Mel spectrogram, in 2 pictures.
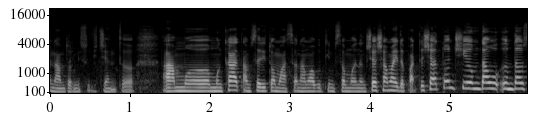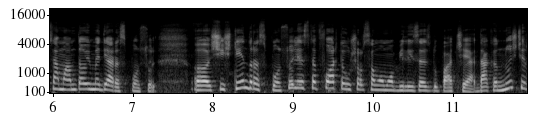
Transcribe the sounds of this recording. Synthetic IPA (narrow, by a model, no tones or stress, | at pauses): namd̪o̞rmit̪sufi̥t͡ʃie̞nt̪ə̰ | amːɨŋkat̪a̰msəɾit̪o̞masənamavut̪ːimpsəmənɨŋkʃiaʃamajd̪e̞pa̰rt̪e̞ʃiat̪unt͡ʃʲɨmd̪awɨmd̪awseamaɨmd̪awime̞d̪iat̪rəspunsul | əʃiʃt̪iind̪rəspunsulje̞st̪e̞foart̪e̞uʃo̞rsəməmo̞bilize̞zd̪upəat͡ʃe̞ja̰d̪akənuʃt̪i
